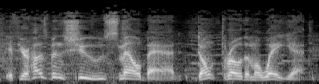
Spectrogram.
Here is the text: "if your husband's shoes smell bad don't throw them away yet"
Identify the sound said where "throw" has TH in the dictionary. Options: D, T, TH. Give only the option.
TH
